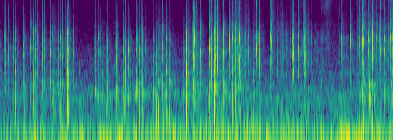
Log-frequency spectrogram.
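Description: Long nails tap rapidly on the top cover of a large, thick, white-edged book lying flat, a solid stack of paper. The taps are quick, dry and clicky, with bright edges and almost no ring, scattered in uneven bursts over a faint low background hiss.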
